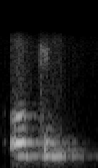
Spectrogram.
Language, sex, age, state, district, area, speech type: Tamil, female, 18-30, Tamil Nadu, Nilgiris, rural, conversation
